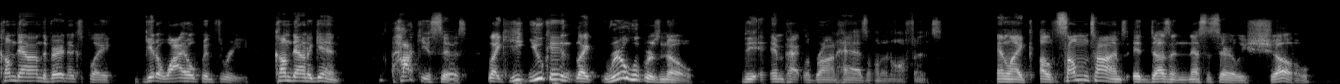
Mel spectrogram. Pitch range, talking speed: 115-165 Hz, 175 wpm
